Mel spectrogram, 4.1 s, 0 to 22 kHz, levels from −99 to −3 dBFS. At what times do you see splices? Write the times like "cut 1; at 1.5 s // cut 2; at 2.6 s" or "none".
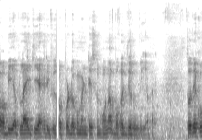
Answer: cut 1; at 1.1 s

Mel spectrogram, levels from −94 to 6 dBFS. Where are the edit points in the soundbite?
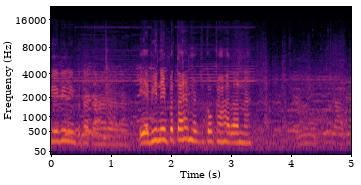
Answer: none

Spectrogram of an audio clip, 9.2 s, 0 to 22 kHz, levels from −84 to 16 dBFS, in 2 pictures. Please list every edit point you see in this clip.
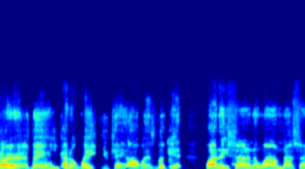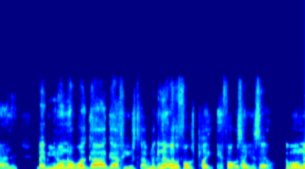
none

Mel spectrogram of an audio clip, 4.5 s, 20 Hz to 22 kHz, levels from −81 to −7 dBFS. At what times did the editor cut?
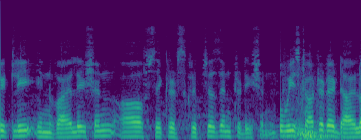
cut 1; at 3.5 s

